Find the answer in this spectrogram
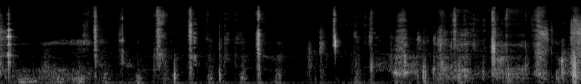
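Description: Close-miked eating sounds: a person chewing with the mouth, giving an irregular run of wet smacks and sharp clicks, several a second.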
